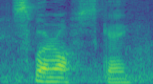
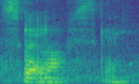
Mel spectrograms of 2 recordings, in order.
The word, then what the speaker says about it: Swarovski: show-offs let's say it Swarovski Swarovski that's what swear off Swarovski Swarovski that thing I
